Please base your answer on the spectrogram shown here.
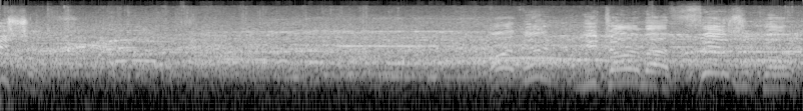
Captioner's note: crowd chatter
